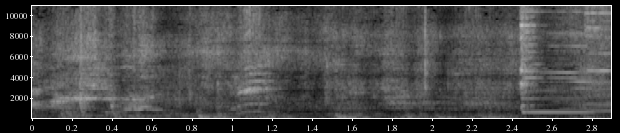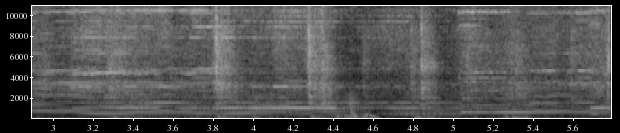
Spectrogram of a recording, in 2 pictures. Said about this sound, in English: Is that your doorbell?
